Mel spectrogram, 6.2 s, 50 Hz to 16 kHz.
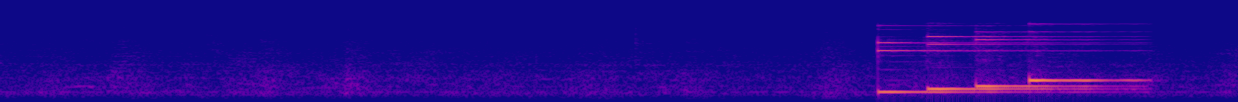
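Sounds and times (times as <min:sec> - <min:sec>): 
four-note electronic tram door chime: 0:04.4 - 0:05.8.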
